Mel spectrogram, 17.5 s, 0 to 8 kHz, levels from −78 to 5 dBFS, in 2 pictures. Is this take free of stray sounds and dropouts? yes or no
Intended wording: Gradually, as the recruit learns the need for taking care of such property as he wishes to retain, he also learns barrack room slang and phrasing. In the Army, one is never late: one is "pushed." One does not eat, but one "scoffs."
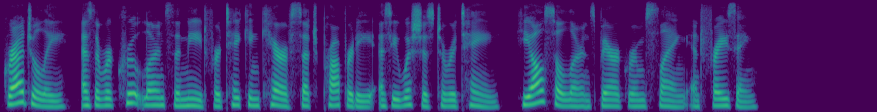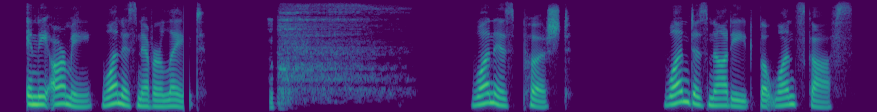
no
